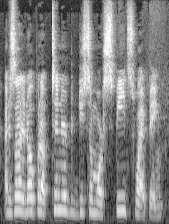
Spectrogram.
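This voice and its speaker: A woman's voice: medium pitch, fast talker, a little mellow. A nineteen-year-old woman ranting in a casual, unscripted vlog style, exasperated and emphatic, with plenty of swearing. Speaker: online video creator.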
